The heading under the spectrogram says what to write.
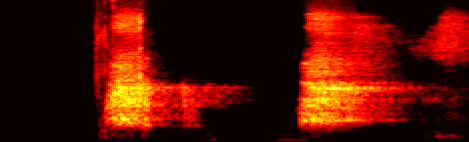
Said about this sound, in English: We have special guest appearance from someone's dog. Not one of mine, shockingly.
